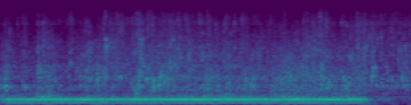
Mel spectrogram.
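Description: Water splashes steadily inside an LG ThinQ MEGA Ultimate washer during the cool-down fill of a light wash cycle, a constant rushing wash with a low hum that cuts off near the end.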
